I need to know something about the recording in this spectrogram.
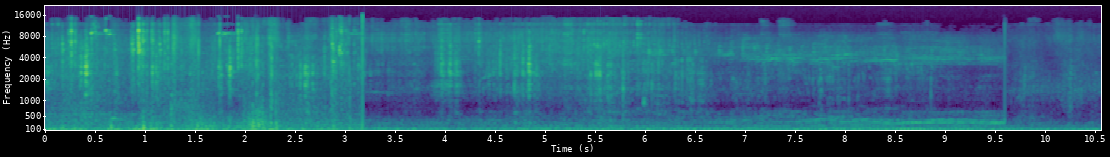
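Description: Wind rumbling on the microphone and a bicycle rattling over a rough dirt road, with many sharp clicks. It cuts off suddenly about three seconds in to a much quieter outdoor background, with a faint low hum near the end.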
